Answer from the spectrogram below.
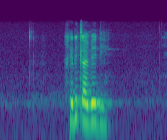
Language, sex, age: Northern Sotho, male, 22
